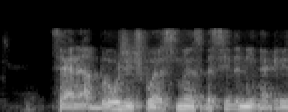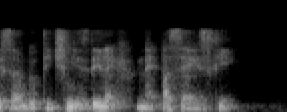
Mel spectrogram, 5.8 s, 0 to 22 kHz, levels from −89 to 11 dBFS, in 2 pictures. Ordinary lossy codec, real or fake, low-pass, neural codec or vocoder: none; fake; 7.2 kHz; codec, 16 kHz, 1.1 kbps, Voila-Tokenizer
